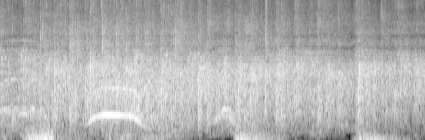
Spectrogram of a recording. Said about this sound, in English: I love the vision of our church. Yeah, that's something worth clapping about.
